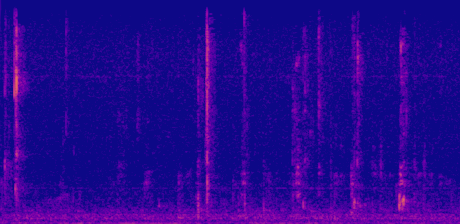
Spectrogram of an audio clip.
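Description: Faint chewing with the mouth closed, with a few soft wet clicks and smacks now and then.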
